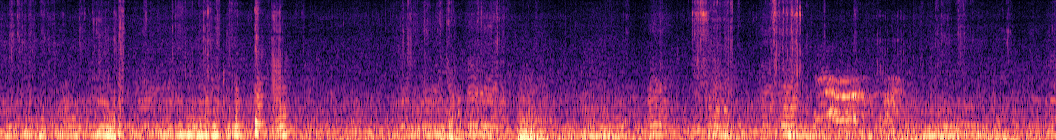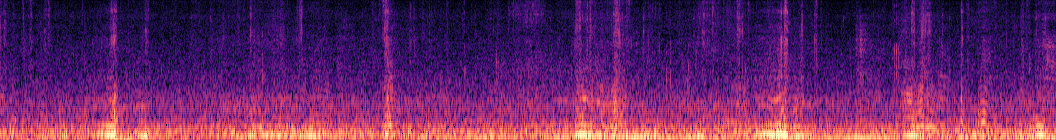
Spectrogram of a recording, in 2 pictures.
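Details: Honey bees at work in an open hive on a sunny day with a bit of wind, microphone inside the hive; a constant low droning hum, occasional louder buzzes and knocks, and a steadier tone near the end.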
